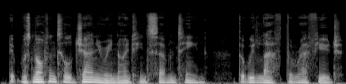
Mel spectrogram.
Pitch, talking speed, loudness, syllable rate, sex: 95 Hz, 210 wpm, -21 LUFS, 7.1 syllables/s, male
